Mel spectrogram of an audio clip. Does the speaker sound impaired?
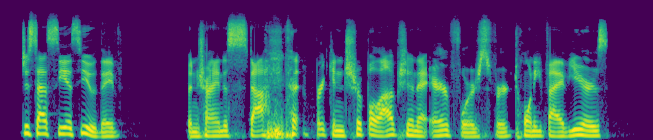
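No.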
